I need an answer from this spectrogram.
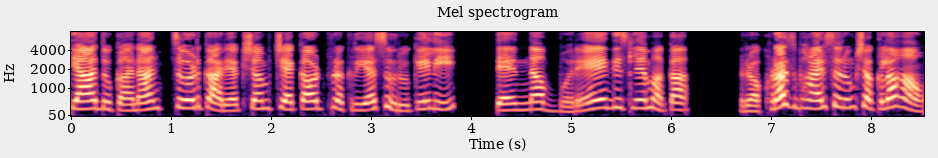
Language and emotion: Goan Konkani, happy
